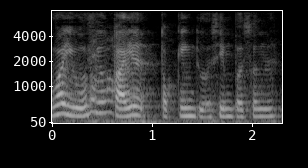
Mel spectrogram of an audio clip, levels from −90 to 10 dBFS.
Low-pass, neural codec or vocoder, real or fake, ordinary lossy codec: none; codec, 16 kHz, 2 kbps, FunCodec, trained on Chinese and English, 25 frames a second; fake; none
